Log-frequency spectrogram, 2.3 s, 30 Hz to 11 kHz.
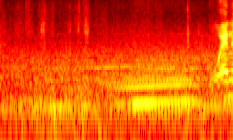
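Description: An Audi RS3 engine with upgraded exhaust hums and rises steadily, ending in a sharper rev near the end.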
